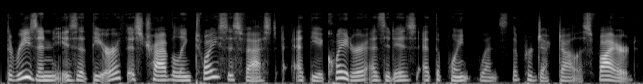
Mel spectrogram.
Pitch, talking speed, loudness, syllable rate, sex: 200 Hz, 235 wpm, -20 LUFS, 6.0 syllables/s, female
